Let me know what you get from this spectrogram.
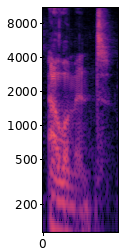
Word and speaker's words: LMNT: Reminder, LMNT is pronounced Element.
